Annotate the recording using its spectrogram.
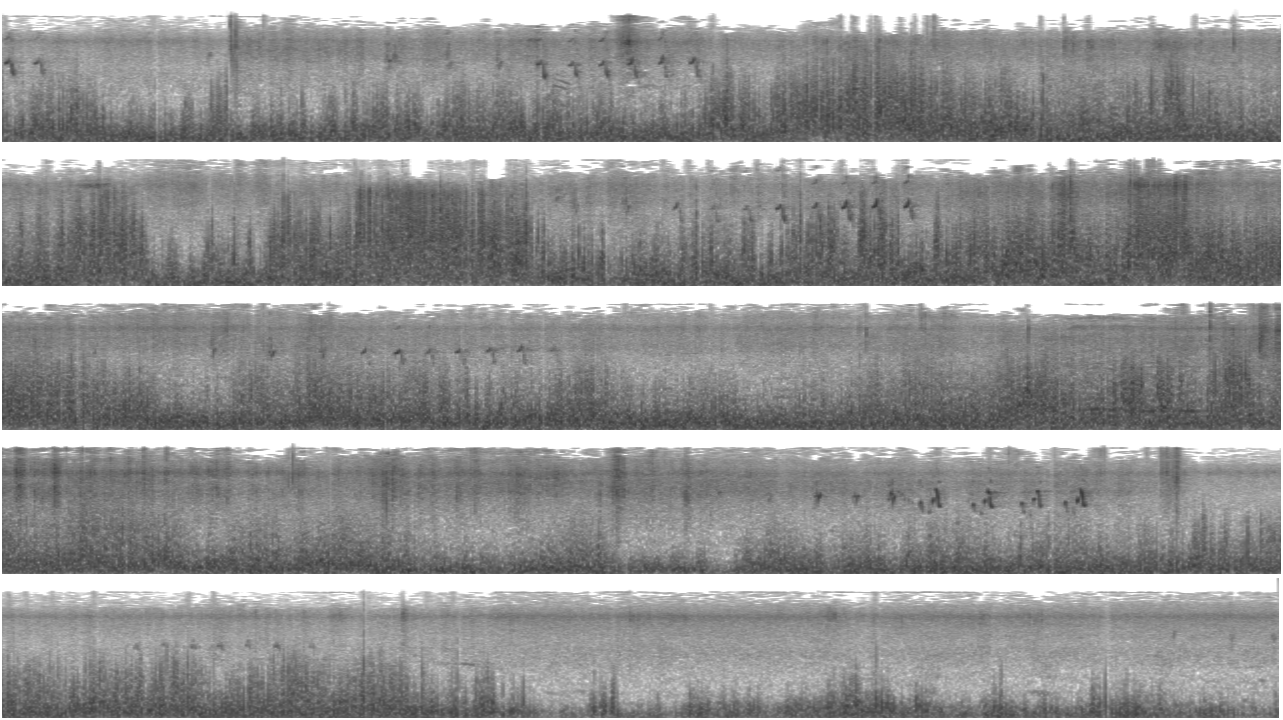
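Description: Wind blowing hard over the microphone, a loud steady rush that eases a little near the end, with a few faint high chirps in the background.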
